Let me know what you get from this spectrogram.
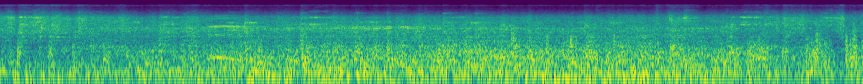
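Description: Passenger train running along the track at speed: a steady, loud rumble of wheels on the rails with a clatter of clickety-clack.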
